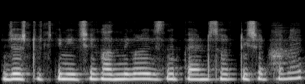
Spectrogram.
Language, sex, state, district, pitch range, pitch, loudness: Hindi, female, Uttar Pradesh, Shamli, 240-250 Hz, 245 Hz, -15 LUFS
